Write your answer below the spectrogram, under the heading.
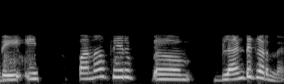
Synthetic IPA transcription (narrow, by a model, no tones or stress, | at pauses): t̪eʔe | ɐpːãːnãːpʰɪɾ | blɛ̃ɳɖkɐɾnɛ̰̃ː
